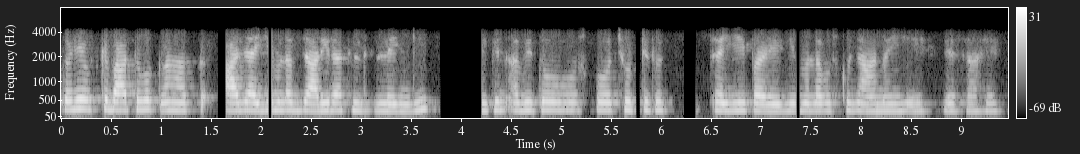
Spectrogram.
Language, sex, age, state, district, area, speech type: Hindi, female, 60+, Madhya Pradesh, Bhopal, urban, conversation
